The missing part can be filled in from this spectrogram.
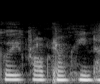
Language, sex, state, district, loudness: Hindi, female, Chhattisgarh, Kabirdham, -14 LUFS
